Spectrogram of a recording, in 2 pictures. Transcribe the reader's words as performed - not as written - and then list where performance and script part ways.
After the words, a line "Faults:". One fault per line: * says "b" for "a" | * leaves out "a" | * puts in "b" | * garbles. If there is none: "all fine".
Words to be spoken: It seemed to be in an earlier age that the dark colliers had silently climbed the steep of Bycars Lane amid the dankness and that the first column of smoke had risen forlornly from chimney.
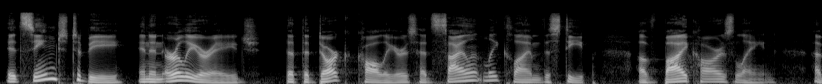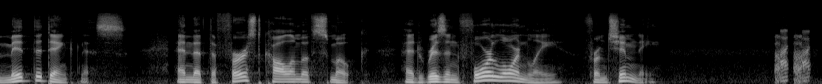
It seemed to be in an earlier age that the dark colliers had silently climbed the steep of Bycars Lane amid the dankness and that the first column of smoke had risen forlornly from chimney.
Faults:
all fine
